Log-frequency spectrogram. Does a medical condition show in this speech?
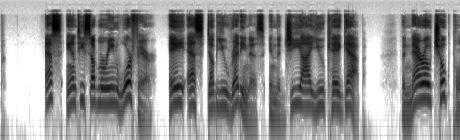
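No.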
